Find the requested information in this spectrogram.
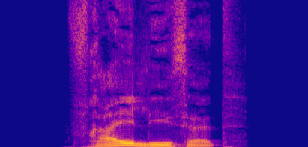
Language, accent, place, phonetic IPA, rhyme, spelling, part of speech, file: German, Germany, Berlin, [ˈfʁaɪ̯ˌliːsət], -aɪ̯liːsət, freiließet, verb, De-freiließet.ogg
- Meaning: second-person plural dependent subjunctive II of freilassen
